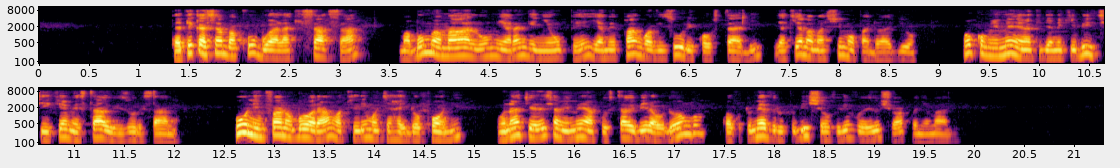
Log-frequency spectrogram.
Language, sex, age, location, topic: Swahili, male, 25-35, Dar es Salaam, agriculture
